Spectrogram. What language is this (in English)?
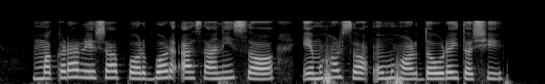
Maithili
